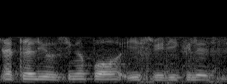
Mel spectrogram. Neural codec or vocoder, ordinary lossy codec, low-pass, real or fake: none; none; 3.6 kHz; real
